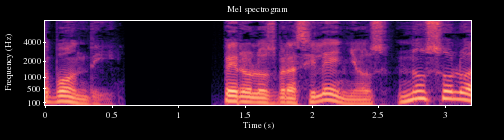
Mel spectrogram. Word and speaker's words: bonde: al final y pronunciaron Bondy. En portugués es común agregar un sonido final a las palabras que terminan en consonante. Así Bond se convirtió en bonde, que se pronuncia Bondy.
